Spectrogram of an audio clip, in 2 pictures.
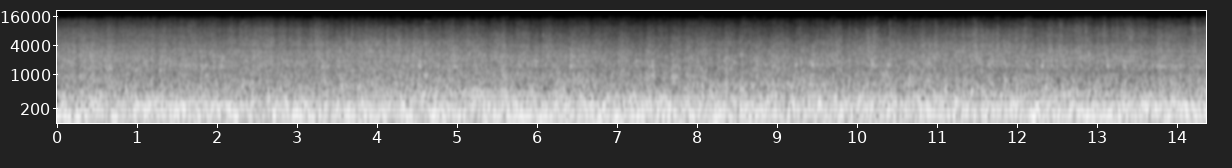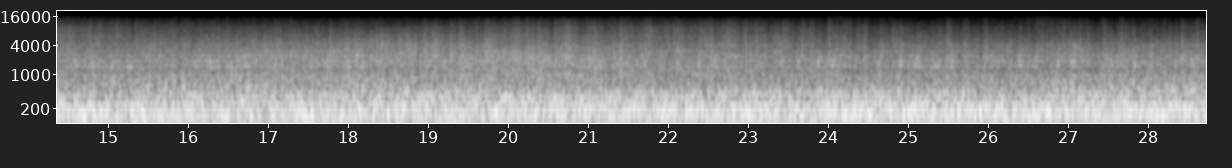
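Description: Freight train rolling past: boxcars and covered hopper cars rumbling along steadily, their wheels clattering over the rail joints.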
